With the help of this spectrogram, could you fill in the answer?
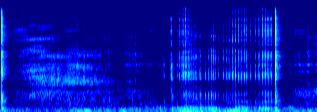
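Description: A green-and-black striped tool scratches and traces across the label of a hollow plastic compact cassette shell and toward its window. A sharp click opens the clip, followed by faint, bright scraping, which grows into louder raspy scratching midway. A quick run of small ticks ends in another sharp, crisp click.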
